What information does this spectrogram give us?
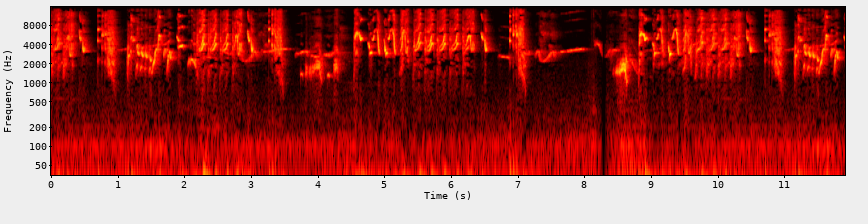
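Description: An Oriental magpie-robin sings a fast, continuous run of high chirps, sweet whistles and harsher scratchy notes, broken by brief pauses, over a faint low hum.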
